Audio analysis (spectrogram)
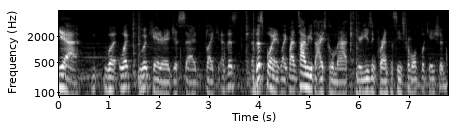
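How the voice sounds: The voice is a natural reading voice. Pitch moves in an ordinary way.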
